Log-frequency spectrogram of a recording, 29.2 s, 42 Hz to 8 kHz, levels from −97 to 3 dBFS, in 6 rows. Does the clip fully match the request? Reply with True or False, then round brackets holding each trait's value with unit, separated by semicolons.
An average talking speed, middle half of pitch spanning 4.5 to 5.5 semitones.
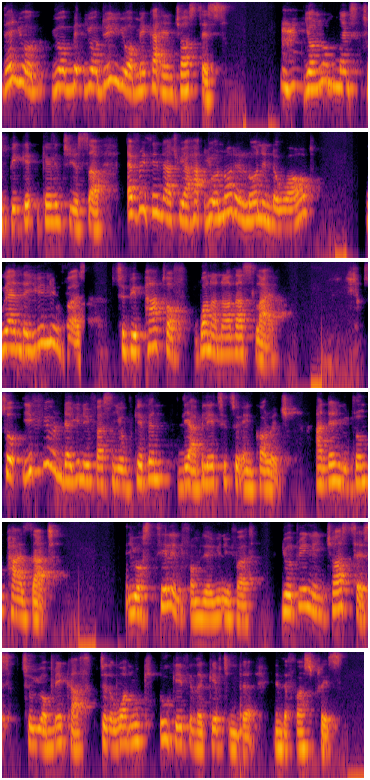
True (170 wpm; 5.0 semitones)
